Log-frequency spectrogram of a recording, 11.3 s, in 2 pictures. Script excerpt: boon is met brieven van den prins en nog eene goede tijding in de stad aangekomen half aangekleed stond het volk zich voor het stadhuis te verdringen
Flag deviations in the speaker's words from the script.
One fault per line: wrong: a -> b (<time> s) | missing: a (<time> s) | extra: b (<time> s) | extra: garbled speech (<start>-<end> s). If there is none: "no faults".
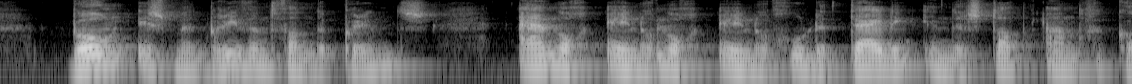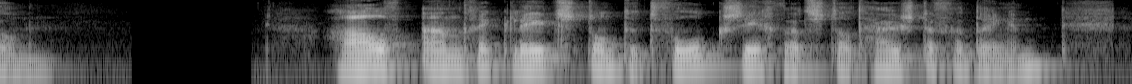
extra: nog eene (3.3 s)
missing: voor (9.6 s)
